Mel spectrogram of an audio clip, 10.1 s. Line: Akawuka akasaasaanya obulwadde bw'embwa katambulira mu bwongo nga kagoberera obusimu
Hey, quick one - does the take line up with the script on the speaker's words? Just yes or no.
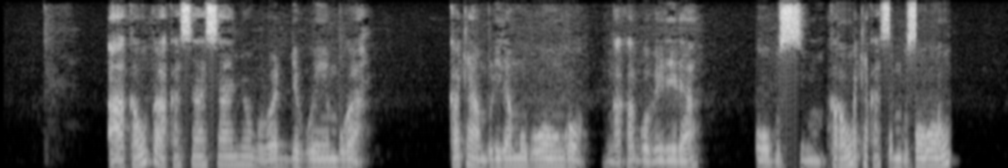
no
